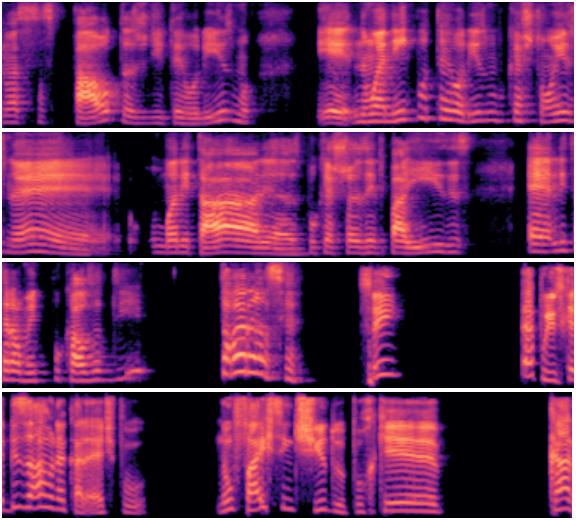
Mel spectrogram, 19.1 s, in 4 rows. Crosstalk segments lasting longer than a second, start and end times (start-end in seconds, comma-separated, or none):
none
